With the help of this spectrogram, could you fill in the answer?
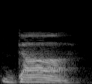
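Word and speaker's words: dā: But the root for to give is da, simply D long A.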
